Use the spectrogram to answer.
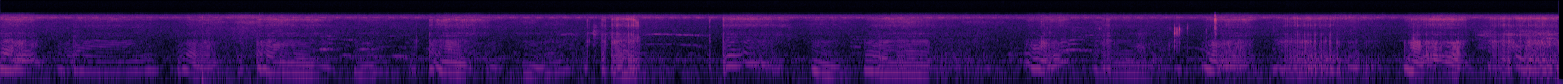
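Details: A sleeping cat snoring: repeated soft, fluttering, rumbling breaths, a gentle snore with light room noise.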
